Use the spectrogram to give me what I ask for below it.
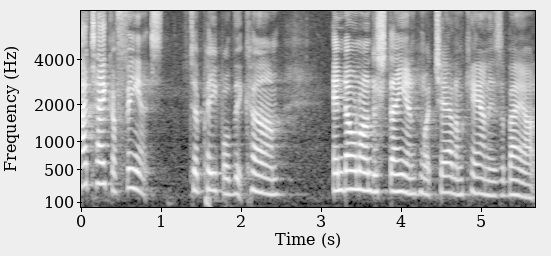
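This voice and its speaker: A woman with a Southern US accent at a fairly slow pace with ordinary pitch variation, on a very clean recording with a silent background. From North Carolina. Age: 70s. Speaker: public commenter at county board meeting. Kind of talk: public comment speech.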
